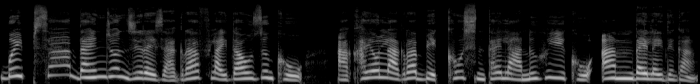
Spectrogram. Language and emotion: Bodo, surprised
